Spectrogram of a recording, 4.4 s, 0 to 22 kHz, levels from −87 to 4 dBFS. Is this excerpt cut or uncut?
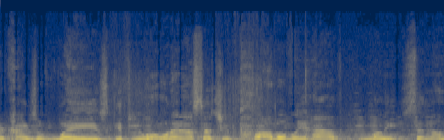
cut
